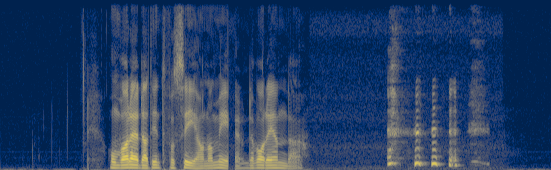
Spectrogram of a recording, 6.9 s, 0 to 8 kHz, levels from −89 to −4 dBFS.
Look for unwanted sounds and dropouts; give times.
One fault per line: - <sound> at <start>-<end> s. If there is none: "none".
- dropout at 2.8-2.9 s
- laugh at 4.8-6.1 s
